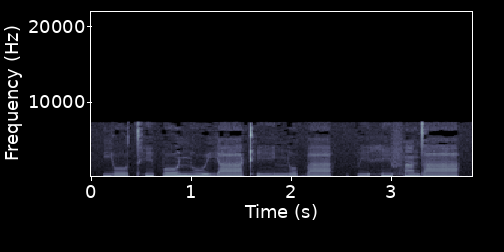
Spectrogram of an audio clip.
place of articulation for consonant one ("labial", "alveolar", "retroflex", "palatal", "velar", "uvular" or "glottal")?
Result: palatal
